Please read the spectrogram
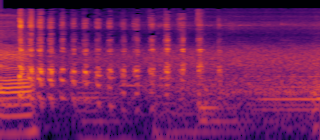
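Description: A motor vehicle engine running steadily at a low level in the background.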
